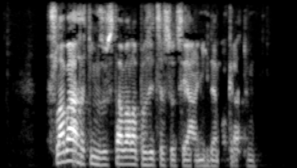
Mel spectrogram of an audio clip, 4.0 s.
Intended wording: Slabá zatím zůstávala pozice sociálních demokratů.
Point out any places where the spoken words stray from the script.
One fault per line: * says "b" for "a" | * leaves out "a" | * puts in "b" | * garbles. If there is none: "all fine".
all fine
